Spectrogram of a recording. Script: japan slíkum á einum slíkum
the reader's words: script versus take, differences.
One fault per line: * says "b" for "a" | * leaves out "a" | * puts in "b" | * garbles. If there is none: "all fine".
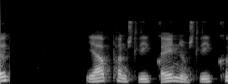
all fine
